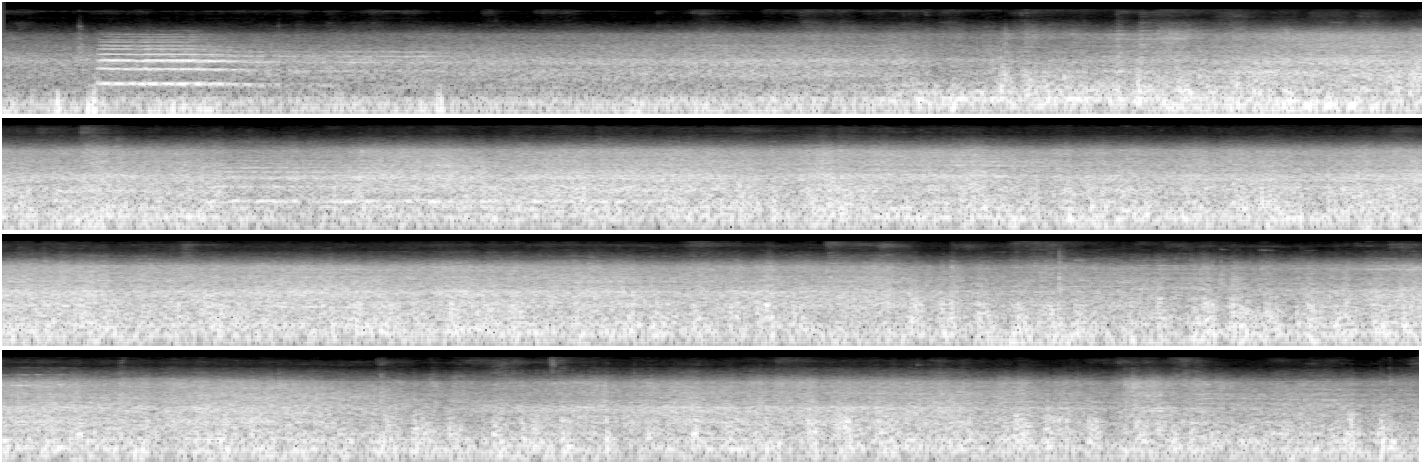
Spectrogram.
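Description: A diesel locomotive's horn gives one short blast near the start. The locomotive and a long train of passenger coaches then pass close by, loud and steady, with wheels clattering over the rail joints.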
